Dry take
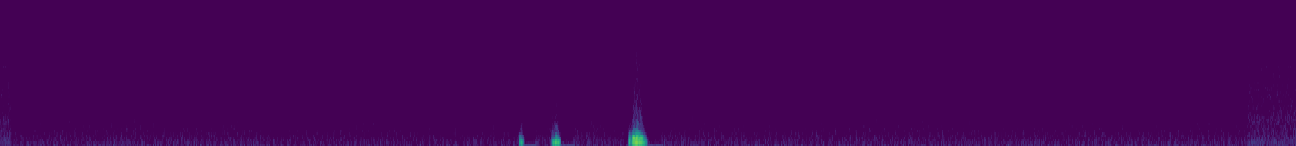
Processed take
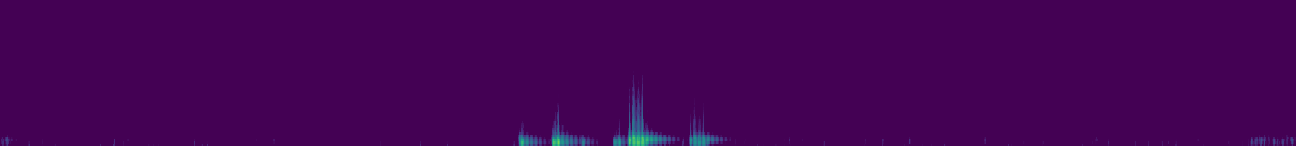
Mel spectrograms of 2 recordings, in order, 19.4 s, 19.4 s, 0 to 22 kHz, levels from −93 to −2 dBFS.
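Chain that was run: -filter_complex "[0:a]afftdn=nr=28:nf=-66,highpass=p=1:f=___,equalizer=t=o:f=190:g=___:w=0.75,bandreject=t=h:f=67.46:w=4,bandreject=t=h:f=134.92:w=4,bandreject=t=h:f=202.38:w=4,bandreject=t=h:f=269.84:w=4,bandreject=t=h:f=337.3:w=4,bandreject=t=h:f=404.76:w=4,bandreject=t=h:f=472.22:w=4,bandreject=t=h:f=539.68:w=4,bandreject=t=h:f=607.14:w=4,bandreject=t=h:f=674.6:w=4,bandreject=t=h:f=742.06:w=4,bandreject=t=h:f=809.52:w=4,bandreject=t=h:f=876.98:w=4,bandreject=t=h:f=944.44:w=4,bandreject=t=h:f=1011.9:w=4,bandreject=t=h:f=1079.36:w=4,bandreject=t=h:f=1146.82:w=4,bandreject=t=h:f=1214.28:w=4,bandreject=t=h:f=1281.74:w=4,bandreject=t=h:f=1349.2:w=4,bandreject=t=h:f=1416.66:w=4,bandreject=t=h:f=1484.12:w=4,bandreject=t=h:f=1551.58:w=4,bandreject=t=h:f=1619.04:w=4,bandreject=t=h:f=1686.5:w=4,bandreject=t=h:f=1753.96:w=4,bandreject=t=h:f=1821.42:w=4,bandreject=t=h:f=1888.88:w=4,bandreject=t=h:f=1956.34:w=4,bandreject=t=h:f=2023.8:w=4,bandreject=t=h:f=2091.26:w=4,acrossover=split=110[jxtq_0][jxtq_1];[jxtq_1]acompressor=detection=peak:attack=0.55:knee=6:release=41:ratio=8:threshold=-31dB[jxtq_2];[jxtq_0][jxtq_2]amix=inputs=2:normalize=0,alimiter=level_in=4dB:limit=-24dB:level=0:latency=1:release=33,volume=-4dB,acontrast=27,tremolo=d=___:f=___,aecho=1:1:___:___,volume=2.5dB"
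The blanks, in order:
51, 13, 0.9, 15, 916, 0.0944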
